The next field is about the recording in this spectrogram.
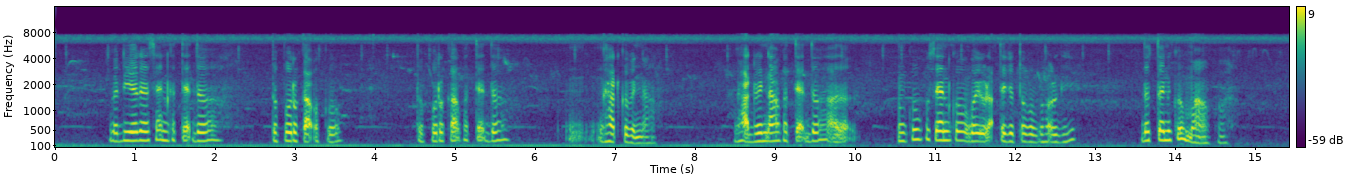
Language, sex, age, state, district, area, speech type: Santali, female, 45-60, West Bengal, Purba Bardhaman, rural, spontaneous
